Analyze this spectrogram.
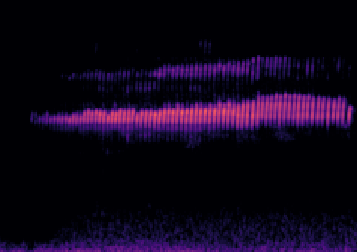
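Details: Pet canary singing for song training, one continuous rapid trill that swells in loudness and holds steady for about three seconds over a faint low background hum.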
